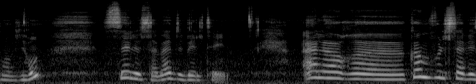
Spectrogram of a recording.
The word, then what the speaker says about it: Beltane: Ce sabbat porte plusieurs noms, donc le nom le plus connu c'est Beltane, qu'on peut écrire Beltane ou Beltane avec AI, mais les deux orthographes de toute façon se prononcent de la même façon.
